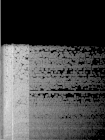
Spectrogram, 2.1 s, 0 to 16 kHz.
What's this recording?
being shot through a chute?
This was one of a few effects I made for a few friends making a side-scrolling video game when they were in college.
This was recorded using a crappy, brandless PC microphone; recorded directly to PC using Sound Recorder in windows 95. Original waveform was a sample of my own voice, with post-effects added.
